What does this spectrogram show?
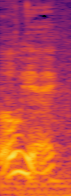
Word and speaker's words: Oye: That was his name, Oye. It's spelled O-Y-E.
